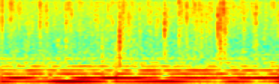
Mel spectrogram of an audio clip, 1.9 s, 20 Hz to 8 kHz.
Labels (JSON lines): {"label": "biophony, midshipman", "recorder": "SoundTrap 500"}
